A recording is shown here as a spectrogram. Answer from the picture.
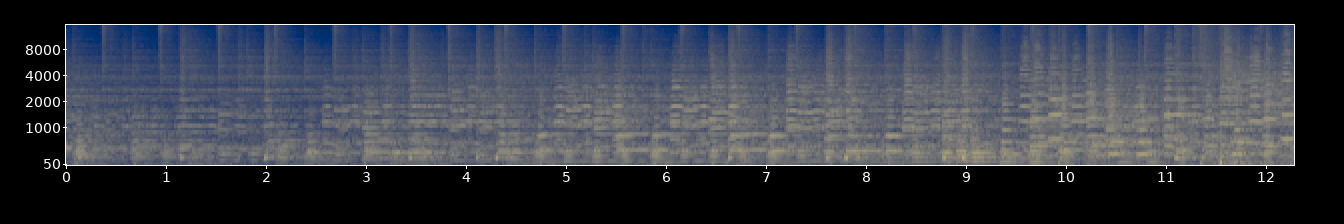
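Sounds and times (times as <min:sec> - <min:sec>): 
keyboard prelude and fugue: 0:00.0 - 0:12.2.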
